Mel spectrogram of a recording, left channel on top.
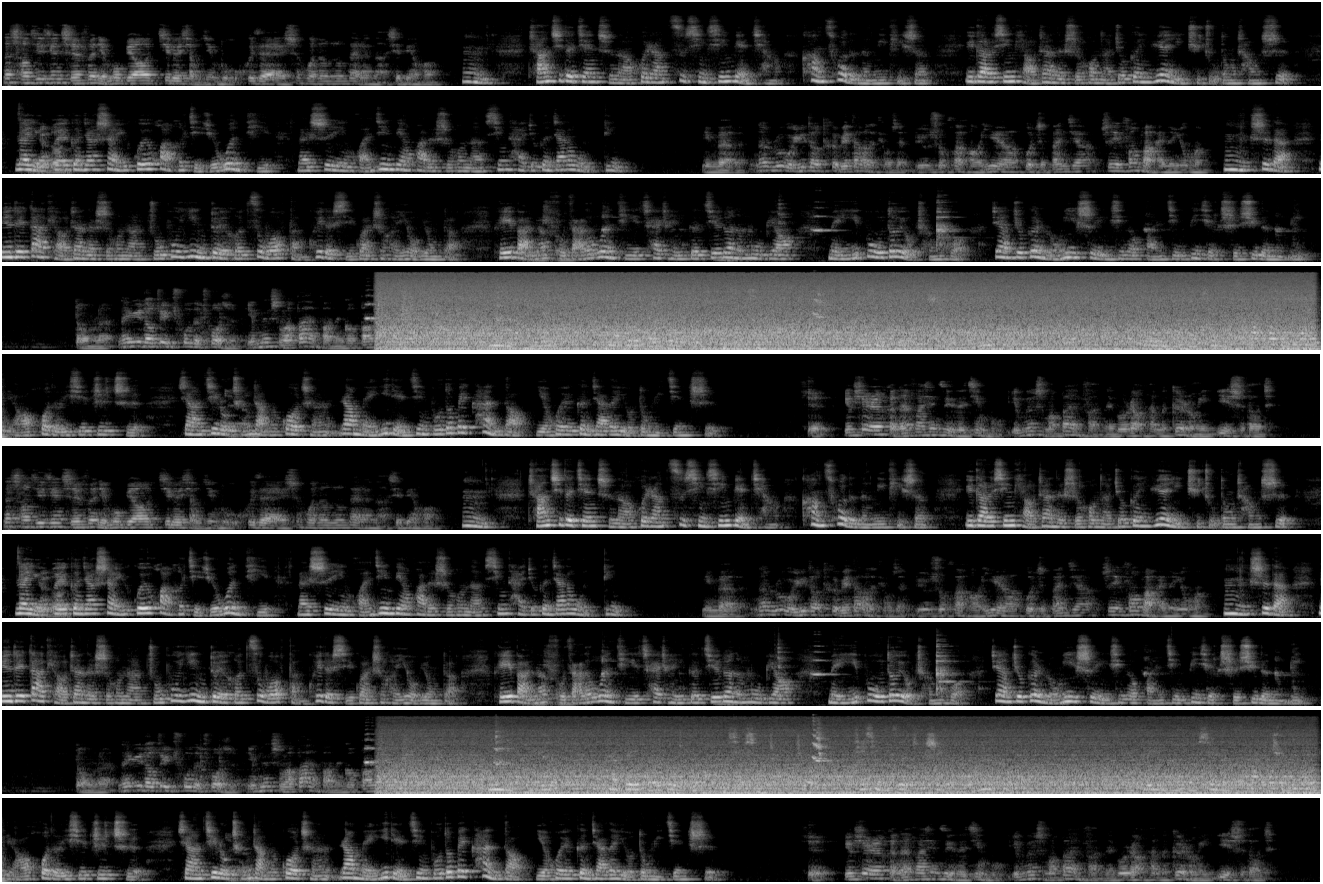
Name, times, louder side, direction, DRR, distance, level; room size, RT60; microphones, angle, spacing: voice 1, 0.0-4.3 13.5-13.8 20.2-25.2 31.6-32.0 40.3-44.3 55.0-55.3 60.7-65.5, left 2 dB, 40° left, 1.6 m, -32 dB
voice 2, 4.6-12.8 13.3-15.9 16.1-19.4 25.4-36.0 36.3-39.4 44.4-50.4 50.8-59.9, right 2 dB, 50° right, 1.0 m, -25 dB
sound 1, 31.0-31.1 31.6-32.0 32.3-32.8 33.0-36.7 37.1-38.8 39.1-40.0 40.6-40.7 41.0-41.1 41.4-42.2 42.4-42.7 43.2-43.8 44.2-45.8 46.2-47.0 47.5-48.4, right 4 dB, 90° right, 1.0 m, -34 dB
sound 2, 43.3-52.7, left 2 dB, 80° left, 0.6 m, -18 dB
3.4 x 3.0 x 3.8 m
head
